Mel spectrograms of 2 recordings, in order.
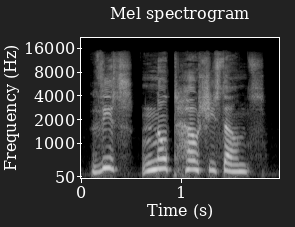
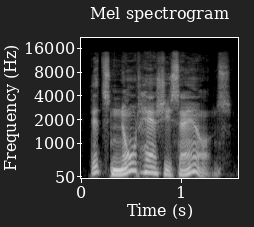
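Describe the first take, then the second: First: Much higher, slow, foreign-sounding mouse voice, stressing not; a small mouse firmly denying it; Maximus voice. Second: Lightly voiced kangaroo, slow, leaning on not; a hint of a calm Australian roo setting it straight; Hopper voice. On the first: Acted. Maximus corrects Plenton. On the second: Hopper corrects Plenton.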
